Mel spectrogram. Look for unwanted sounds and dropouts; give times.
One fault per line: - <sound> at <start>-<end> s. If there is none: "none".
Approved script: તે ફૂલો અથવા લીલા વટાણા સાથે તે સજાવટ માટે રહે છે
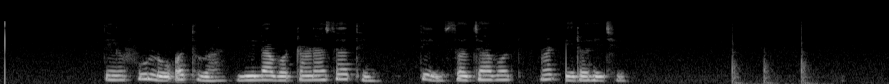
- dropout at 5.6-5.7 s
- thud at 7.3-8.4 s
